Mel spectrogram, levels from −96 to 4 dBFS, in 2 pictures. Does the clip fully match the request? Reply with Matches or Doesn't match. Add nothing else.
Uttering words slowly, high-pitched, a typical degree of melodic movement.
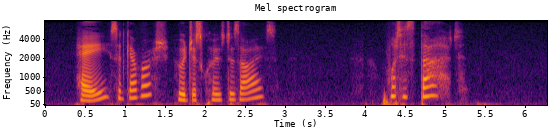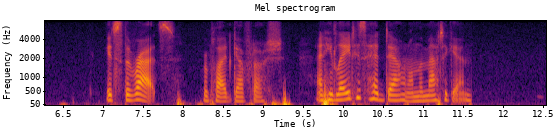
Doesn't match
